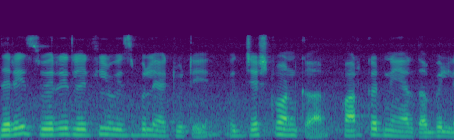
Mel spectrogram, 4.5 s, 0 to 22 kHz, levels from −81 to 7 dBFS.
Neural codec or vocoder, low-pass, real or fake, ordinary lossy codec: none; none; real; none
